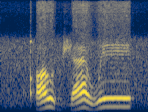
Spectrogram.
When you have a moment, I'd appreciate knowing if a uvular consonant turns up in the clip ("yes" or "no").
yes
